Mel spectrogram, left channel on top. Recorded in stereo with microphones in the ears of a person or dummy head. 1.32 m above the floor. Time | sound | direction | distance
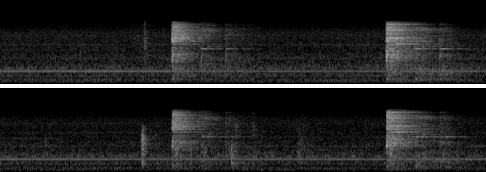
1.7 | breaking glass | 35° left (ahead or behind) | 4 m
